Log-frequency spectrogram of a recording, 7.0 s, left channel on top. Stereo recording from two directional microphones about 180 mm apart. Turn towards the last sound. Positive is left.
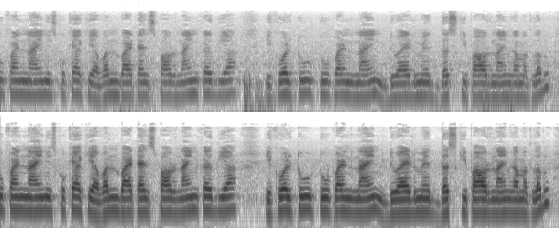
turn(degrees=-30)  # may be behind; listen again after turning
